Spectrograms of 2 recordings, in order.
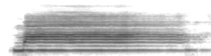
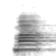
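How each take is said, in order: First: The pitch stays high and level. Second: The syllable is very short and light. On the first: "this is the first tone" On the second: "the neutral tone is a dot, very short"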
